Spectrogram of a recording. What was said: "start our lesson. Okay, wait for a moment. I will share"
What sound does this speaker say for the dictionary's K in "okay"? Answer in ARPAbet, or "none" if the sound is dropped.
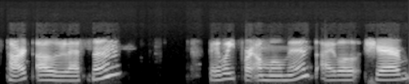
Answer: none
